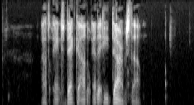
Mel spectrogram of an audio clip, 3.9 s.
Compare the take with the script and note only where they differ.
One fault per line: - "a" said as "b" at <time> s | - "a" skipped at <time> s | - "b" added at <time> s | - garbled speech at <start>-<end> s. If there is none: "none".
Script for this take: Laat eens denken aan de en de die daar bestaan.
none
